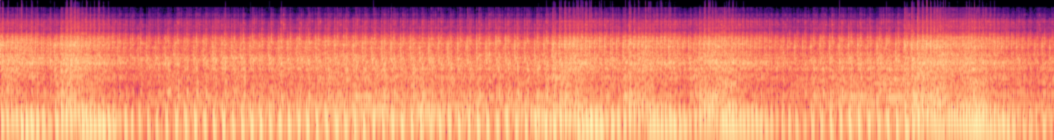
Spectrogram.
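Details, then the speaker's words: Honda Verza single-cylinder at idle: fast, loud ticking chatter over a rough idle, suggesting valve train or cam chain noise; engine was smooth before a long trip and became noisy afterward; cause unconfirmed. "awalnya motor ini halus teman-teman saat dibawa mudik halus setelah dibawa pulang ke sini itu suaranya jadi berisik seperti ini teman-teman"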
